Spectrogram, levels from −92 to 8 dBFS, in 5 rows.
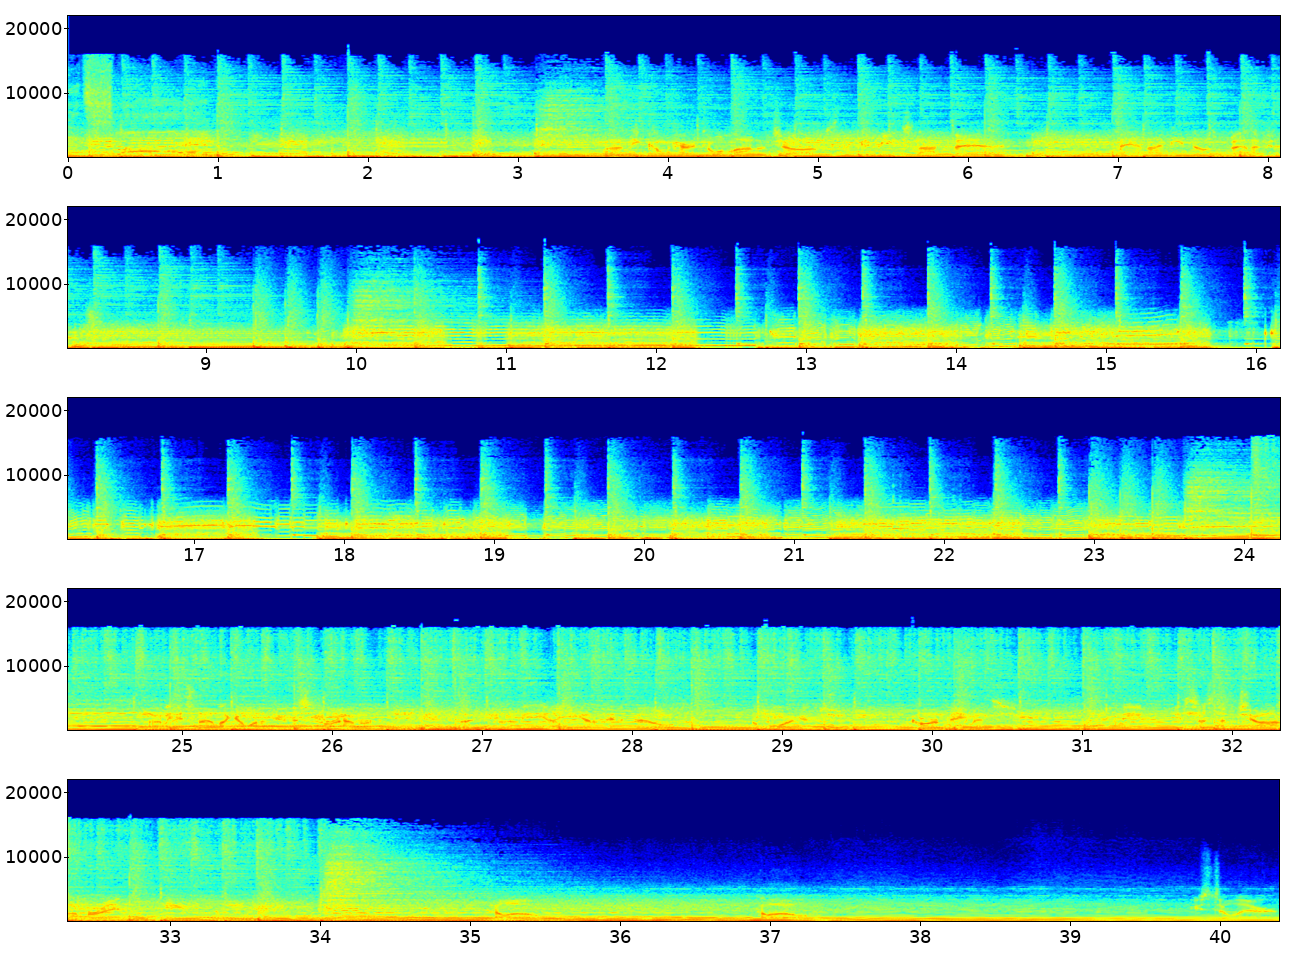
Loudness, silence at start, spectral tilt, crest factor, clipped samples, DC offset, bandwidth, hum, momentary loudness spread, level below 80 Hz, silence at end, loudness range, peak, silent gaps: -15 LUFS; 0 s; -5.5 dB/octave; 14 dB; under 0.1%; under 0.1%; 16.5 kHz; none; 5 LU; -24 dBFS; 0 s; 3 LU; 0 dBFS; none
